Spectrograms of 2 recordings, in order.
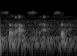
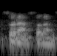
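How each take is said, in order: First: Breathy whispered repeat, very soft; whispering. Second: Said in the usual way. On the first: Real, not acted. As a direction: whisper it under your breath.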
